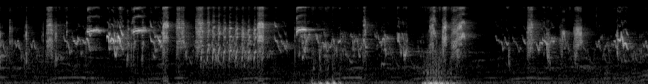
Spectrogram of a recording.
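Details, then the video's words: Budgerigars, June 7, 2024, Larkana, Sindh: lively twittering and chirps, with a pause around four seconds where low thumping handling noise is heard, then chatter resumes. "lonely Budgies Barids"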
